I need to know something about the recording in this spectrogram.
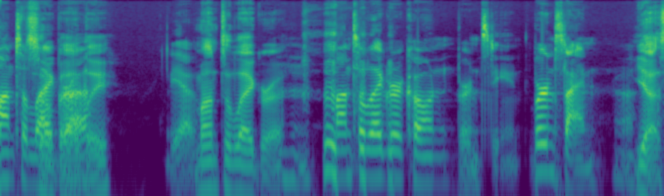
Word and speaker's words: Montealegre: The lifelong relationship of composer-conductor Leonard Bernstein and actress of Felicia Montealegre Con Bernstein. Did I butcher her name so badly? Yeah. Montealegre. Mm-hmm. Montealegre Cohn Bernstein. Yes. Here I am mispronouncing Bernstein's name.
